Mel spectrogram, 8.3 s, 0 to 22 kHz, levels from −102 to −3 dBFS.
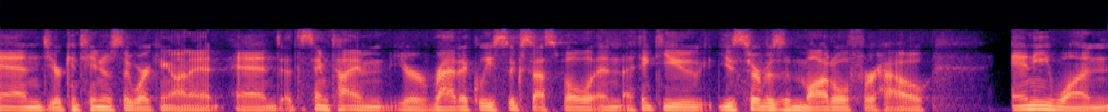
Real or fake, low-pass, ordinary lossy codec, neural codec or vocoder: real; 7.2 kHz; MP3, 64 kbps; none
